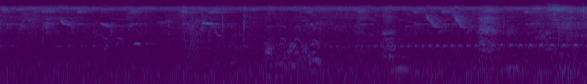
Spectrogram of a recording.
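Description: Faint outdoor ambience with a few short bird chirps, and a faint steady high tone under them.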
